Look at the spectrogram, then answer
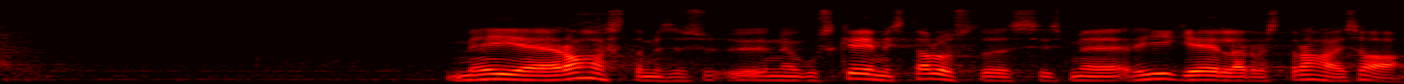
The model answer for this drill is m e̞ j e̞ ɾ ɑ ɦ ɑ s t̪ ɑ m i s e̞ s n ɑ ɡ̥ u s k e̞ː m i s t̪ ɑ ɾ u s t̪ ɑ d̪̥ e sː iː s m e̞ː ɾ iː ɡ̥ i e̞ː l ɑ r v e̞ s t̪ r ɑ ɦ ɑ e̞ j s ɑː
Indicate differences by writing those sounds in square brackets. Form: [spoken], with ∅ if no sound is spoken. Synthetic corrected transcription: m e̞ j e̞ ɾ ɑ ɦ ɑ s t̪ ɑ m i s e̞ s n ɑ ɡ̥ u s k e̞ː m i s t̪ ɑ [l] u s t̪ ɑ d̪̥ e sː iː s m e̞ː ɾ iː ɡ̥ i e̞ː l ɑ r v e̞ s t̪ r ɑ ɦ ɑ e̞ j s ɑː

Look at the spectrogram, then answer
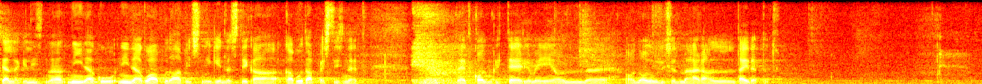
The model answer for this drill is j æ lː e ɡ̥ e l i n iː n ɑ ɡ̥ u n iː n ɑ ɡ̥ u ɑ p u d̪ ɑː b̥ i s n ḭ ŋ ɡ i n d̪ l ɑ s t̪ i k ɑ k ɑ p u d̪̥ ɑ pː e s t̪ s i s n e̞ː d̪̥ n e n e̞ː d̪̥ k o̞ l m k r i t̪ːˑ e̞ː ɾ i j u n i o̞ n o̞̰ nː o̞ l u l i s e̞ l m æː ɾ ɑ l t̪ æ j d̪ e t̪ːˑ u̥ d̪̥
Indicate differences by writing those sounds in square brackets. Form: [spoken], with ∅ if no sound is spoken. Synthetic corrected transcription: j æ lː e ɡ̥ [i] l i n iː n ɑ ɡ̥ u n iː n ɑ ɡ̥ u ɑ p u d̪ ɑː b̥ i s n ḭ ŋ [k] i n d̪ l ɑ s t̪ i k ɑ k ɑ p u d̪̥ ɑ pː e s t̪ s i s n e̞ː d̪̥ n e n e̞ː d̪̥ k o̞ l m k r i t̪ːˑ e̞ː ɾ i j u [m] i o̞ n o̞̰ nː o̞ l u l i s e̞ l m æː ɾ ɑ l t̪ æ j d̪ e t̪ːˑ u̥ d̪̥

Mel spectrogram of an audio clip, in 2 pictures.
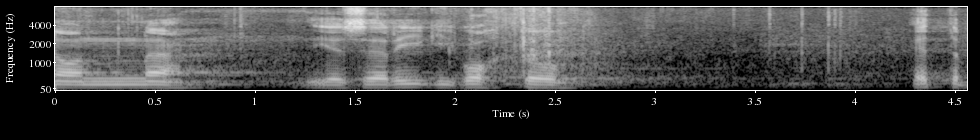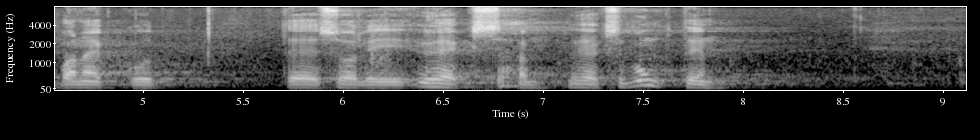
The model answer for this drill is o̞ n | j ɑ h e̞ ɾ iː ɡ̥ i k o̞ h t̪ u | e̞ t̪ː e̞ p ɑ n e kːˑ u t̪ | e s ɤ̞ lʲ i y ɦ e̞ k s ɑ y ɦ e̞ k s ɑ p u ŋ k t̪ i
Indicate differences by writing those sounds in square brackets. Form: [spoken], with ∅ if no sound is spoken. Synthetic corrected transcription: o̞ n | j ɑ [s] e̞ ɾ iː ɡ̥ i k o̞ h t̪ u | e̞ t̪ː e̞ p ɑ n e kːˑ u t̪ | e s [o̞] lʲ i y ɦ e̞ k s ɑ y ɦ e̞ k s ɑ p u ŋ k t̪ i

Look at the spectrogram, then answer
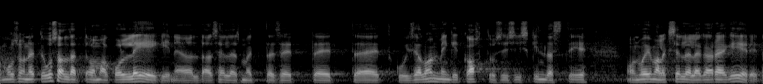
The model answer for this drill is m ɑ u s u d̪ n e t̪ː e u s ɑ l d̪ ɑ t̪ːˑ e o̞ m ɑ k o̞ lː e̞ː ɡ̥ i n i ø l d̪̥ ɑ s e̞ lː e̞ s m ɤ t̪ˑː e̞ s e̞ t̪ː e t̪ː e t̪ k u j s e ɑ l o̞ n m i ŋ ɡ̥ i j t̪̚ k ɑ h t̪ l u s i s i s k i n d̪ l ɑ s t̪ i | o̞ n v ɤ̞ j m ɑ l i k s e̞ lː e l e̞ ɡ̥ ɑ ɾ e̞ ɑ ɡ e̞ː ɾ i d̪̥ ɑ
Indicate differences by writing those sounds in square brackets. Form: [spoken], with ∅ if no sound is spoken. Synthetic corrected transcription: m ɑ u s u [∅] n e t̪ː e u s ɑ l d̪ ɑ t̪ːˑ e o̞ m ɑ k o̞ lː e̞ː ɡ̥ i n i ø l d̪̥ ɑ s e̞ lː e̞ s m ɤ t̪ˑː e̞ s e̞ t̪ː e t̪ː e t̪ k u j s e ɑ l o̞ n m i ŋ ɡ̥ i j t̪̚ k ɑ h t̪ l u s i s i s k i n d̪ l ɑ s t̪ i | o̞ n v ɤ̞ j m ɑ l i k s e̞ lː e l e̞ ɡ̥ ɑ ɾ e̞ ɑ ɡ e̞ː ɾ i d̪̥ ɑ

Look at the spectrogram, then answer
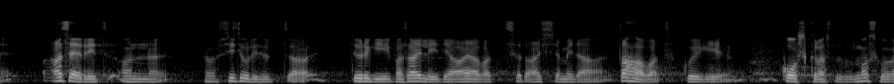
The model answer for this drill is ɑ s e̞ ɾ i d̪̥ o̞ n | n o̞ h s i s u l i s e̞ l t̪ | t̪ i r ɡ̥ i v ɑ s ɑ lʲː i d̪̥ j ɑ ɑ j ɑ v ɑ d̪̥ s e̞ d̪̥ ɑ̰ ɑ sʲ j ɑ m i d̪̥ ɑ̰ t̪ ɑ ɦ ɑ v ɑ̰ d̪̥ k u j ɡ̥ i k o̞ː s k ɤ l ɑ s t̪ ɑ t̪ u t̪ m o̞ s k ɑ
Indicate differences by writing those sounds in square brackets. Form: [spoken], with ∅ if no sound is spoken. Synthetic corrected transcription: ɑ s e̞ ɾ i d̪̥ o̞ n | n o̞ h s i s u l i s e̞ l t̪ | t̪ [y] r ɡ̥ i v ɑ s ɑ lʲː i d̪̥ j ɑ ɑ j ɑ v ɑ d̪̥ s e̞ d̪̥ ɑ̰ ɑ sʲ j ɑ m i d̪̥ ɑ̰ t̪ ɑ ɦ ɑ v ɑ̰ d̪̥ k u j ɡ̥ i k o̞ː s k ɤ l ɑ s t̪ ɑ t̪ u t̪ m o̞ s k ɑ

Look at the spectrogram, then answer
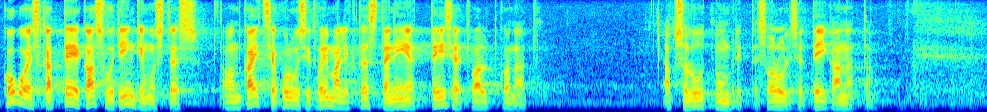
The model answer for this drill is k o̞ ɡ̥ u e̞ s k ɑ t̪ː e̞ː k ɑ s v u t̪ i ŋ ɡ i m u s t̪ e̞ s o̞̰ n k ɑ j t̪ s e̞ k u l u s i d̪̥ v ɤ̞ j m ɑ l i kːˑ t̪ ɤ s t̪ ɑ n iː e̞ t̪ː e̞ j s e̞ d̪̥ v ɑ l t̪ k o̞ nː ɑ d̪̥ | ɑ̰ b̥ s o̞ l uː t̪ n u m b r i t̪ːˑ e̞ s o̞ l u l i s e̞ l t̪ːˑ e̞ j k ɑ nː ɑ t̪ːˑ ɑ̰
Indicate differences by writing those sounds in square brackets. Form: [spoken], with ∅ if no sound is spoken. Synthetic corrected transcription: k o̞ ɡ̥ u e̞ s k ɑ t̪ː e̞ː k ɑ s v u t̪ i ŋ ɡ i m u s t̪ e̞ s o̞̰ n k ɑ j t̪ s e̞ k u l u s i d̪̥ v ɤ̞ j m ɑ l i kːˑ t̪ ɤ s t̪ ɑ n iː e̞ t̪ː e̞ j s e̞ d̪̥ v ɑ l t̪ k o̞ nː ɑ d̪̥ | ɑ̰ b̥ s o̞ l uː t̪ n u m b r i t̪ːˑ e̞ s o̞ l u l i s e̞ l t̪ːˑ e̞ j k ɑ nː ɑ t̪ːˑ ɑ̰

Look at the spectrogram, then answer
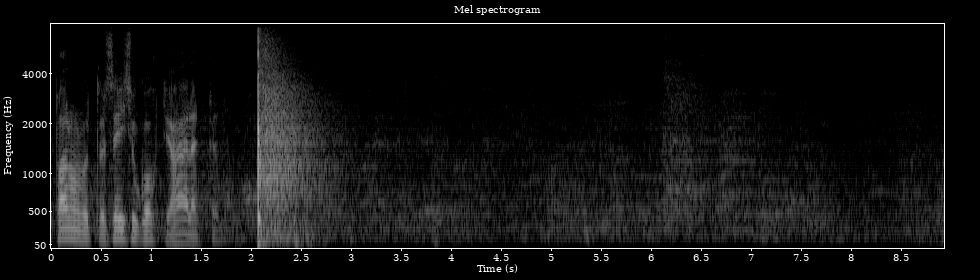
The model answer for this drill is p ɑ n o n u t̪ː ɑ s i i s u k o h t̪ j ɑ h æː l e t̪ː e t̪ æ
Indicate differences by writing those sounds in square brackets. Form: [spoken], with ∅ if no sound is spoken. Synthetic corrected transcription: p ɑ n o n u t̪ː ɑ s [e] i s u k o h t̪ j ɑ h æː l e t̪ː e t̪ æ

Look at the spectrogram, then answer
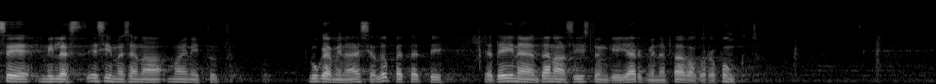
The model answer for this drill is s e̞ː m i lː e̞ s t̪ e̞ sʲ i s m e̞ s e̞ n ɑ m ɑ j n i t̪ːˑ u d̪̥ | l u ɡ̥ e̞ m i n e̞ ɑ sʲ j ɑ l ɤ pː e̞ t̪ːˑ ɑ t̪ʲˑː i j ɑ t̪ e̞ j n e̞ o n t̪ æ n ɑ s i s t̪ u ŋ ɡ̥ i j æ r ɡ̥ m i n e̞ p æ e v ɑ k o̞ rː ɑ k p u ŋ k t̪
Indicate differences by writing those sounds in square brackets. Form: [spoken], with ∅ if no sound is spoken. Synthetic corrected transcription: s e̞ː m i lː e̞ s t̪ e̞ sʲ i [∅] m e̞ s e̞ n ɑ m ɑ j n i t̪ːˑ u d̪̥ | l u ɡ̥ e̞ m i n e̞ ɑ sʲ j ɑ l ɤ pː e̞ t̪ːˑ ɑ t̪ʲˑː i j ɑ t̪ e̞ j n e̞ o n t̪ æ n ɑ s i s t̪ u ŋ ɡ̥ i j æ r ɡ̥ m i n e̞ p æ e v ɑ k o̞ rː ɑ [∅] p u ŋ k t̪

